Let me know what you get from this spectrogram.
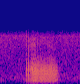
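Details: Yorkshire terrier snoring: a single rough, throaty snore lasting under a second, loud and harsh, with quiet breathing before and after.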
